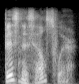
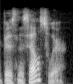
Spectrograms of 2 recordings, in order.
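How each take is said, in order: First: Indignant father throwing the words back; higher, questioning, mildly affronted; incredulous echo. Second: Said in the usual way. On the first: Acted. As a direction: repeat it as an offended question. Father echoes son's threat, offended. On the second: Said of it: "Ziggy, scratches the back of his head and he says".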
